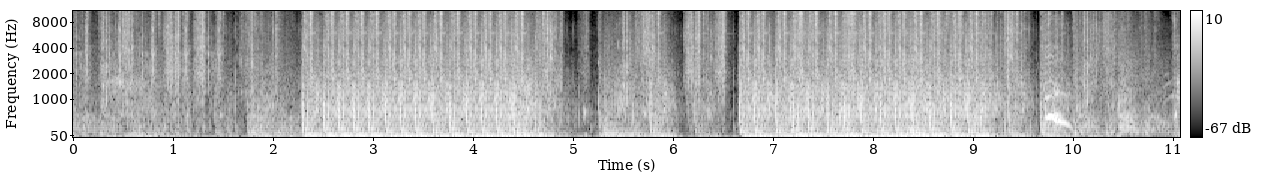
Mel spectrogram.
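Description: A pistol fires rapid shots in bursts.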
